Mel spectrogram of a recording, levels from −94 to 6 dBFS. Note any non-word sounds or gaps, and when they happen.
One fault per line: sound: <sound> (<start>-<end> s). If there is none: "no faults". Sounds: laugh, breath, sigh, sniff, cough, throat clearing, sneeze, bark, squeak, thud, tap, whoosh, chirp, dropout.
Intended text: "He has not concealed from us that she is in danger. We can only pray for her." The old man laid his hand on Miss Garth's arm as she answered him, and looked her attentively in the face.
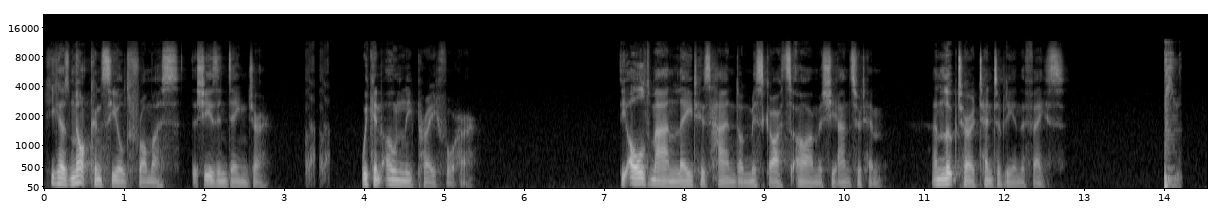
sound: laugh (3.3-3.6 s)
sound: thud (14.0-14.2 s)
